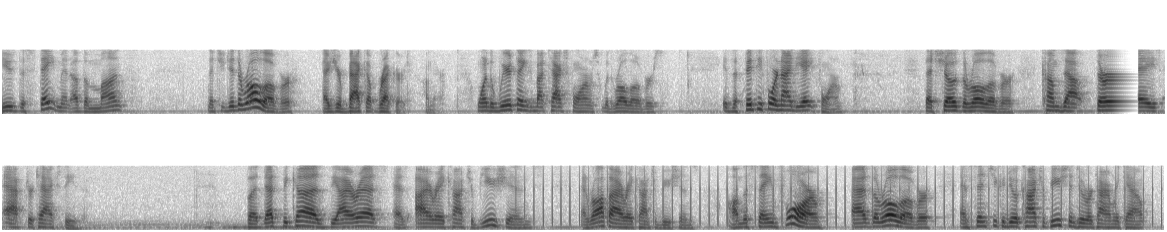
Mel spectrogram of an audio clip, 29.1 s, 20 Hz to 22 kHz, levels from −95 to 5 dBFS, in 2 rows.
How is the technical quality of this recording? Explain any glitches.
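Two glitches stand out, over sound band-limited to 4 kHz, which fits a G.711 call path at 64 kbps.

Long network dropout, 13.82 to 14.22 s: the sound smears into a fading buzz for about 0.4 s, then resumes with that stretch missing. Lost packets were likely concealed.

Train of clicks, 20.96 s to the end: regular ticking at 8.8 per second, around 10 dB above the audio, likely from interference or a faulty connection.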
